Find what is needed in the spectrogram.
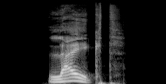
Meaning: inflection of liken: 1. second-person plural present 2. third-person singular present 3. plural imperative
- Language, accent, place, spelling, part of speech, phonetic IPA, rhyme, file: German, Germany, Berlin, likt, verb, [laɪ̯kt], -aɪ̯kt, De-likt.ogg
